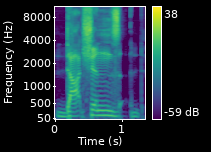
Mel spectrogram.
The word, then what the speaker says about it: Dachshund: Were these Dachshunds? You made it worse, Ken. I mean, it's spelled D-A-C-H-S-H-U-N-D?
